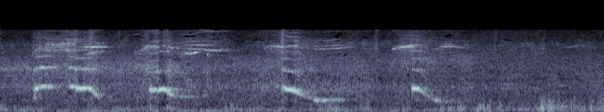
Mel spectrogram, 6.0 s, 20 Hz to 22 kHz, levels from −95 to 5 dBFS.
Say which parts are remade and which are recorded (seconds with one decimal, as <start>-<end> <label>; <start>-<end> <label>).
0.0-6.0 remade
